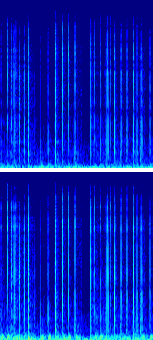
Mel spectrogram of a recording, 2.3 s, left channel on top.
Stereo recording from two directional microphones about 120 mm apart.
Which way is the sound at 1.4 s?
70° right (ahead or behind).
